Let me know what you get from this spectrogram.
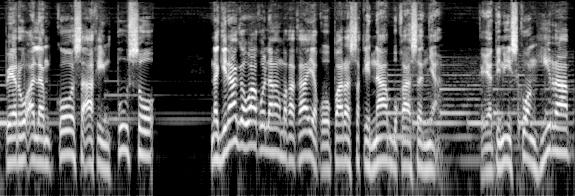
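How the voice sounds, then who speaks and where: A Filipino man narrates a radio drama in the first person. His voice is fairly high for a man, sorrowful and measured, with music clearly behind him.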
